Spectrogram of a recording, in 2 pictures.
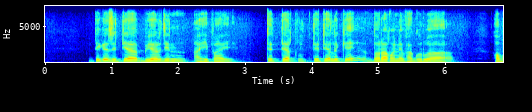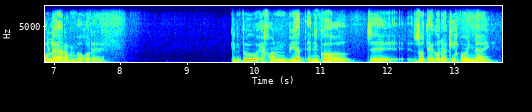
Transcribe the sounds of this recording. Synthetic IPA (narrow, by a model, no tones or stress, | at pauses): kotikɛzetijabijaɹdina̰ɦipaj | ttatetijalojkɛdɔɹakɔjnɛbʱaɡoɹuwa | hobɔlojaɹɔmbʱɔkɔɹɛ | kintuɛ̰xʰɔnbijatʰenekujaɦɔlzɛzodɛɡɔɹakikojnaj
